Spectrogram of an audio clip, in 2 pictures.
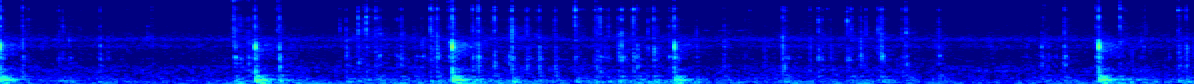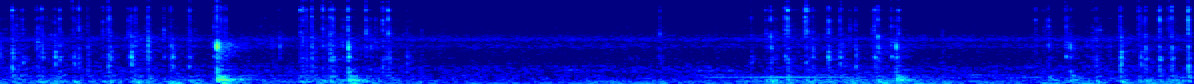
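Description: Rapid typing with long painted fingernails and fingertips on a full-size black plastic mechanical computer keyboard with a purple backlight and a hollow housing. Bursts of quick, bright clicky keystrokes with short clacks run on and off over a quiet background, with louder strikes standing out now and then.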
